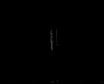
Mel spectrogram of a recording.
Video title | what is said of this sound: Lowes security tag... what's inside? | it's like it feels and sounds like glass but it's got metal properties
